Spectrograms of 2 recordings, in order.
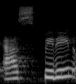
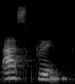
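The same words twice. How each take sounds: First: Every vowel is pronounced, giving three syllables. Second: The middle vowel is dropped, giving two syllables. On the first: "do you say aspirin" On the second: "this E sound is being omitted here"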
